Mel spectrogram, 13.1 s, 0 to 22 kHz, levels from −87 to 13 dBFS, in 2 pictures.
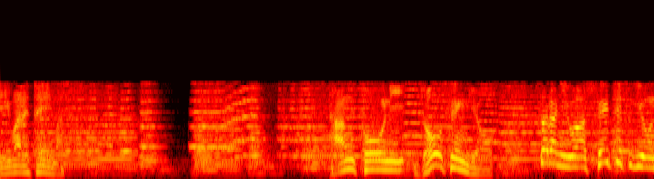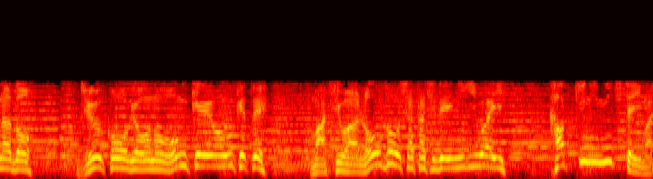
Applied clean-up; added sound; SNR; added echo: none; none; none; none.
